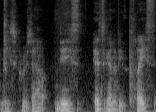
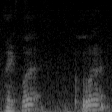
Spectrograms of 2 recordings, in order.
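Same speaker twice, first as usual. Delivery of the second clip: baffled; 10 semitones higher, 11 dB quieter than usual. Real, not acted. Computer says out of memory.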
